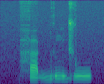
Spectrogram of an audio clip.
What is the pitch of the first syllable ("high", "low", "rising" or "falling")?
low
